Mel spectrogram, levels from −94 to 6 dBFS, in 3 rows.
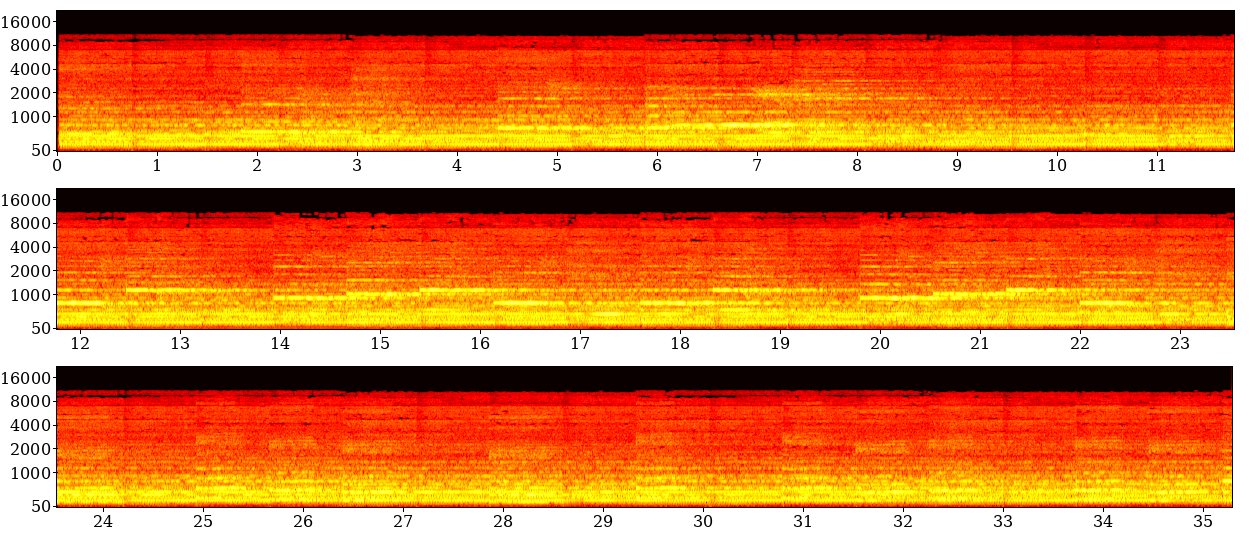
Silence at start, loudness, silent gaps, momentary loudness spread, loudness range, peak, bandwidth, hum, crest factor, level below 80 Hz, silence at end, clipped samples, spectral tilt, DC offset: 0 s; -15 LUFS; none; 5 LU; 3 LU; 0 dBFS; 11 kHz; none; 14 dB; -58 dBFS; 0 s; under 0.1%; -4.5 dB/octave; under 0.1%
